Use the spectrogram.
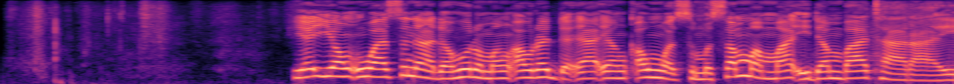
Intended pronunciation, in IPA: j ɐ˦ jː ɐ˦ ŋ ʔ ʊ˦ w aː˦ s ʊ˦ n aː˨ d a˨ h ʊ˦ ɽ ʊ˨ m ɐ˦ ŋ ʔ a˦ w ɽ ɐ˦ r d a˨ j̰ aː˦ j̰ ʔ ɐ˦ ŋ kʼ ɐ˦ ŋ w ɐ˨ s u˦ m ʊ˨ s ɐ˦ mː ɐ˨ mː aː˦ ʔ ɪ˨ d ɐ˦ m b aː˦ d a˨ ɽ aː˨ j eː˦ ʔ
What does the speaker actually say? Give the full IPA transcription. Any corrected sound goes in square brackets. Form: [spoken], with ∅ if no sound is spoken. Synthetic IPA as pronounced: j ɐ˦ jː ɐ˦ ŋ ʔ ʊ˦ w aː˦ s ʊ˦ n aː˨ d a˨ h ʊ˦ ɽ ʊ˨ m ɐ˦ ŋ ʔ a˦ w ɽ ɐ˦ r d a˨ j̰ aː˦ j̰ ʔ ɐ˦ ŋ kʼ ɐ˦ ŋ w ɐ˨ s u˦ m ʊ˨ s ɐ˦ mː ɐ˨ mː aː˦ ʔ ɪ˨ d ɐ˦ m b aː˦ [t] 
